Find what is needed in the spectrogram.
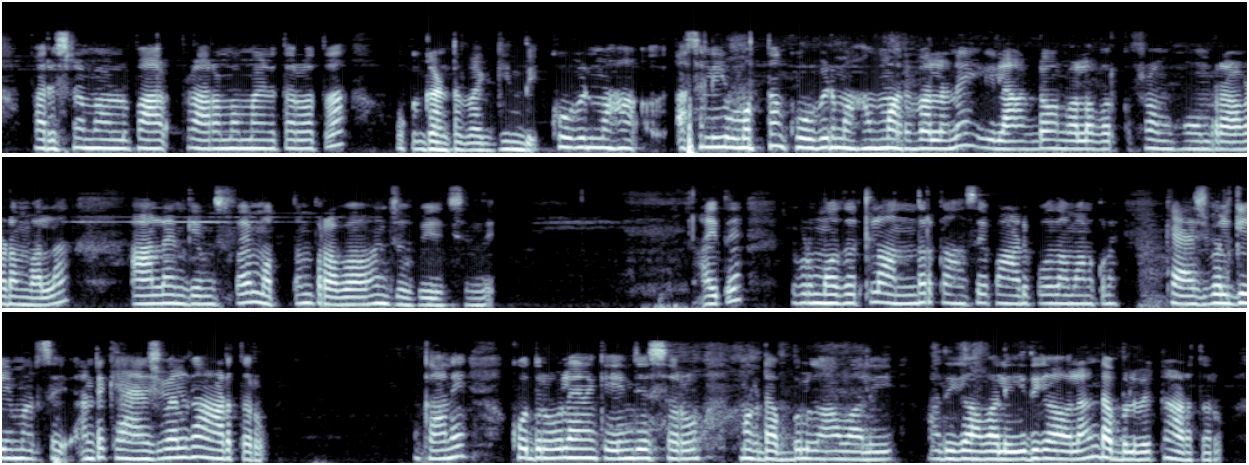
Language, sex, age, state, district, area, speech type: Telugu, female, 18-30, Telangana, Hyderabad, urban, spontaneous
